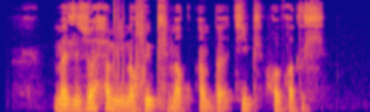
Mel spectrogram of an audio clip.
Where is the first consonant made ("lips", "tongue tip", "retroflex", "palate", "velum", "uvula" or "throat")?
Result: lips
